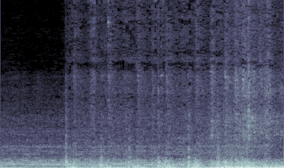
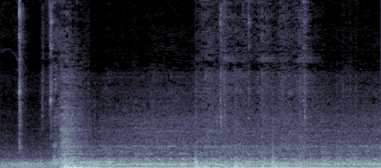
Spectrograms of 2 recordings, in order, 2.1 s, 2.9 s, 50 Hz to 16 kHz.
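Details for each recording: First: V8 fitted with a new DIY dual exhaust through the X frame, mufflers exiting both sides behind the rear end: catches after a short crank and settles into a deep, even burble, no puffing or ticking from pipes; some smoke expected from oils melting off. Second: First start after installing a DIY dual exhaust with new exhaust manifold gaskets, donut gaskets and mufflers: the starter churns the engine over in a low, pulsing rhythm without firing yet. Cranking, no start.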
